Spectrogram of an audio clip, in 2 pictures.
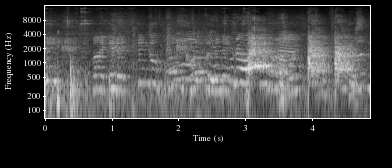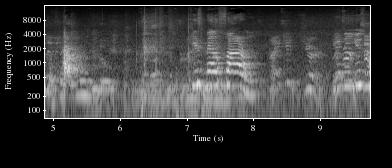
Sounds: Bow-wow

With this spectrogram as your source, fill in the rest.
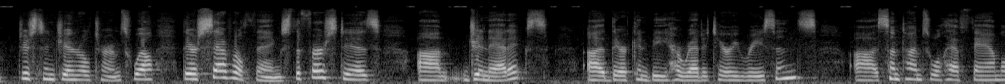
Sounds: Speech

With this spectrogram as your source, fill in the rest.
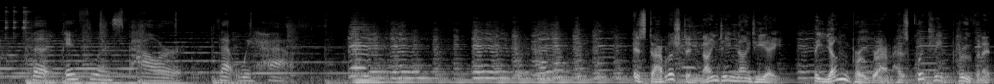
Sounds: Cello

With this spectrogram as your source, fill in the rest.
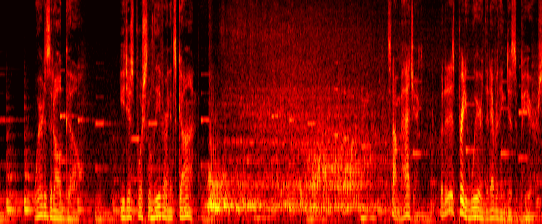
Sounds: Water, Speech, Music

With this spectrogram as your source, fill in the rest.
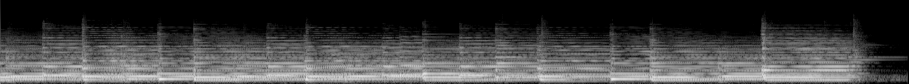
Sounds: Music

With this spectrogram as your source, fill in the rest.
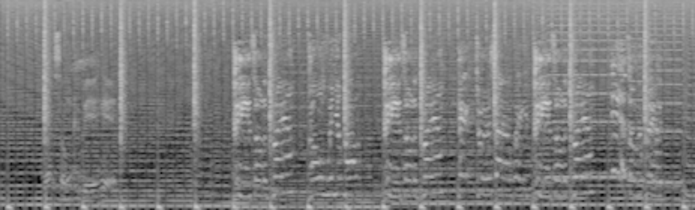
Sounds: Music, Techno, Electronic music

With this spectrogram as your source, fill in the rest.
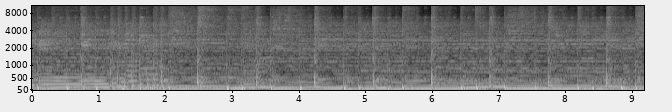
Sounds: Music

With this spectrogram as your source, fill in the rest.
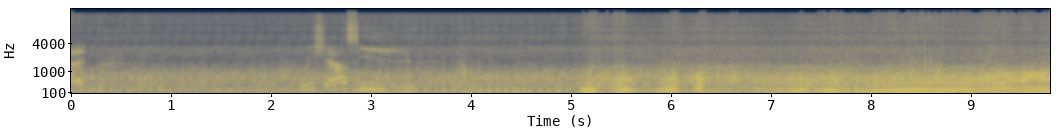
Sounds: Car, Speech, outside, rural or natural, Vehicle, Motor vehicle (road)

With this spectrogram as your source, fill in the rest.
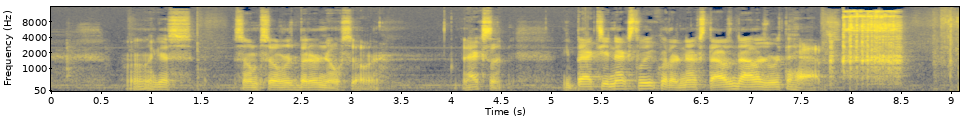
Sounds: Coin (dropping)

